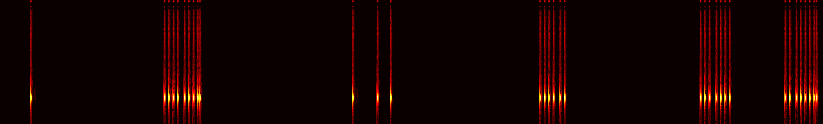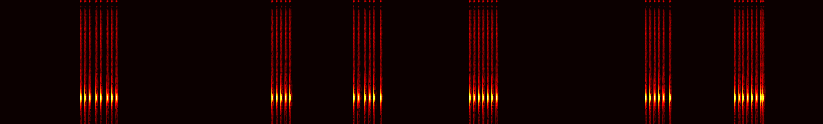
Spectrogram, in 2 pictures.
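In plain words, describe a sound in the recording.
Short electronic text blips chatter in quick bursts.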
